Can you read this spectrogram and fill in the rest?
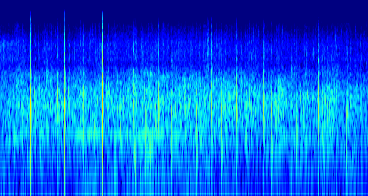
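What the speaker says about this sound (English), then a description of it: "Please give them a round of applause." An audience applauds at a Los Angeles County Board of Supervisors meeting. There is steady, fairly soft clapping with a few sharp louder claps near the start, heard from some distance in a large hall.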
